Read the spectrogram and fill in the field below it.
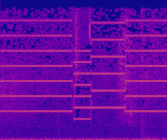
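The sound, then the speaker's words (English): A camera phone ringtone plays a steady electronic melody, shifting pitch a few times over a low background rumble, with no one speaking. “What is that? Bev bought me a camera phone.”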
